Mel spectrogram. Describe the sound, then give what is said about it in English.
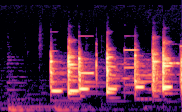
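A mobile phone ringtone plays a bright electronic melody of quick, bouncing notes in a steady rhythm. It is fairly faint and alone, with no voices. “My phone rings, but I don't know the number.”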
